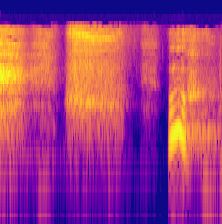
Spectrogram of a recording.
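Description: Sharp, hissing intakes of breath drawn in by a preacher during a sermon: two long sucking inhales, then a short, loud, strained voiced gasp.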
